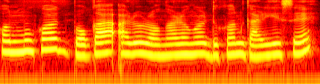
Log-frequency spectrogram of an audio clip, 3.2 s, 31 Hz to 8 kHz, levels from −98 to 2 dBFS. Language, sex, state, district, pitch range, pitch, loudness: Assamese, female, Assam, Kamrup Metropolitan, 215-260 Hz, 235 Hz, -17 LUFS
